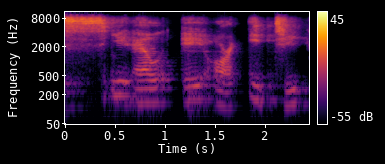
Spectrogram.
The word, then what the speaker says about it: Claret: confusing French language so Claret is c l a r e t Claret and we pronounce the T and that's an English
